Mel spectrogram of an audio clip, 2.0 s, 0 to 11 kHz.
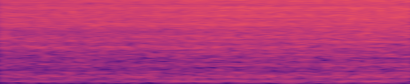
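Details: Toyota Avanza during an engine flush before an oil change at 4,000 on the odometer, coolant 58 and engine 57 degrees, mic near the engine: steady low idle hum, even and unchanging with faint fan whir; runs smooth and healthy.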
